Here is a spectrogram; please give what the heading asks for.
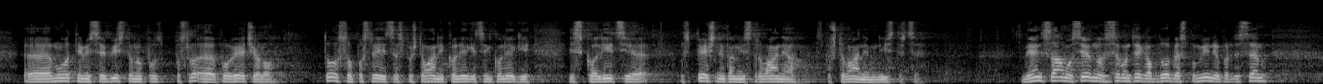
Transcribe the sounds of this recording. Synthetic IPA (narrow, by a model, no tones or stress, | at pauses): moːt̪nʲimisɛjɛbiːst̪ʋɛnɔppspɔʋeːt͡ʃalɔ | t̪oːsɔpɔsleːd̪it̪sɛspɔʃt̪ɔʋaːnikɔleːɡitsinkɔleːɡiiskɔaliːt̪sijɛuspeːʃnɛɡaminist̪ɾɔʋaːnjaspɔʃt̪ɔʋaːnjɛminiːst̪ɾit̪sɛ | meːnsaːmɔseːbnɔsɛbomt̪eːɡaɔbd̪oːbjaspɔmiːniwpɾɛd̪usəm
